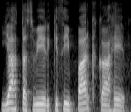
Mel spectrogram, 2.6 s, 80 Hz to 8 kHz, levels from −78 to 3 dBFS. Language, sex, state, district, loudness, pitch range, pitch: Hindi, male, Jharkhand, Ranchi, -17 LUFS, 145-160 Hz, 150 Hz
